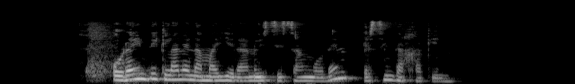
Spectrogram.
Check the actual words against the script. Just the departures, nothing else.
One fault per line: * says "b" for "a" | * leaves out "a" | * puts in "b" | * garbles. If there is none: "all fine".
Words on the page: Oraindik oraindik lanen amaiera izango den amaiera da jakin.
* leaves out "oraindik"
* puts in "noiz"
* says "ezin" for "amaiera"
